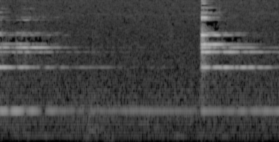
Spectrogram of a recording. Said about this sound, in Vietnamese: Ban trung cổ trỗi ba hồi chuông trống bát nhã để cung thỉnh hòa thượng hồi quy phương trượng.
